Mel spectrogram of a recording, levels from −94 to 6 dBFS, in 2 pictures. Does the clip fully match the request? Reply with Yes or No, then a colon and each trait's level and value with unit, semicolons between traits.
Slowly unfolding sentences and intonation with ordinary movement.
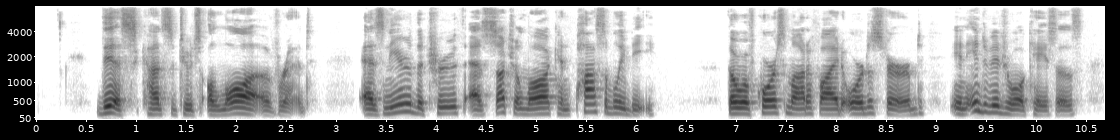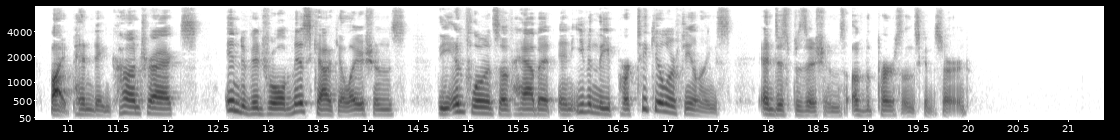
Yes: slow, 130 wpm; average, 4.2 semitones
